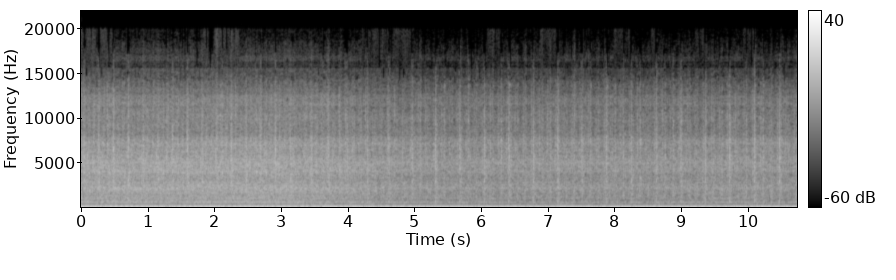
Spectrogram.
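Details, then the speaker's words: V8 with backfiring, cylinder 6 spark plug lead disconnected: lumpy uneven idle with steady low throb and dead beat; no difference from connected, so cylinder 6 fault unclear. "So, tested number 6, as you saw, connected and disconnected. Didn't notice any difference."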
